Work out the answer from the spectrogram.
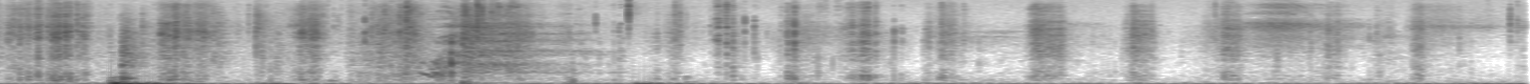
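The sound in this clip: Someone crunches and chews a jalapeno snack, producing many crisp, rapid crunches in a steady chewing rhythm, with a louder bite near the start.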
